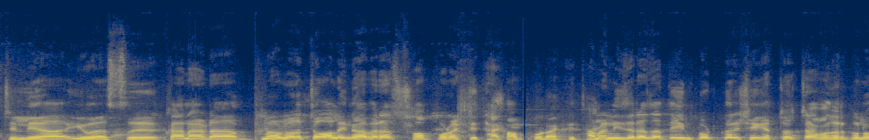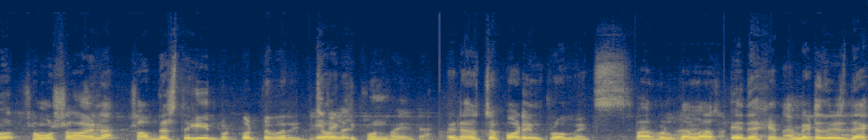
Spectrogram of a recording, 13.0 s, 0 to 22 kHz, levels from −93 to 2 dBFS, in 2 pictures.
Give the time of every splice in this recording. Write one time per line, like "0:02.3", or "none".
none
